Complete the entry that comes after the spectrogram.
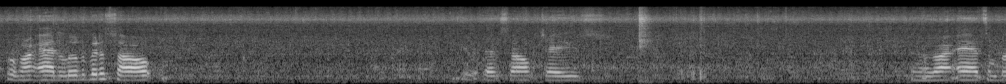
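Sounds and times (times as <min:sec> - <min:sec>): chicken deep-frying in grease: 0:00.0 - 0:10.0
pot of water boiling: 0:00.0 - 0:10.0.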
